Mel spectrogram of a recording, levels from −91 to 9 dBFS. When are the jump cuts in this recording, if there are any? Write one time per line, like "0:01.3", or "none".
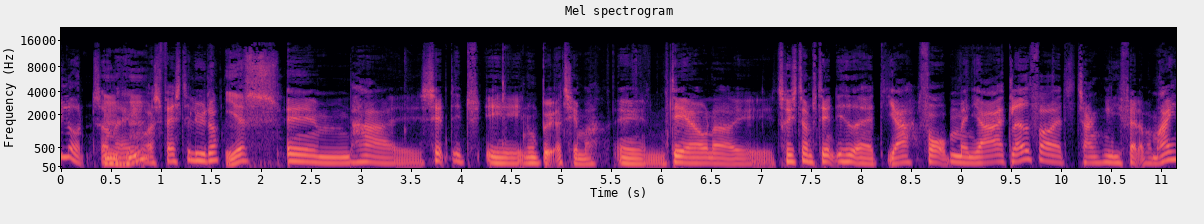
0:02.9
